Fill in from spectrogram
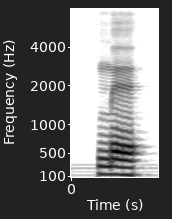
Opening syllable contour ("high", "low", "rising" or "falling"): low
